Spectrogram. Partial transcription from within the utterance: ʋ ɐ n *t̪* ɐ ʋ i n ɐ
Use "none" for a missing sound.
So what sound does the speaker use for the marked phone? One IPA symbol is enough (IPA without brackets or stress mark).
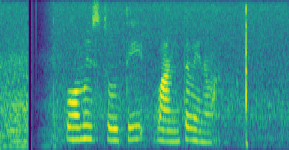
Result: t̪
